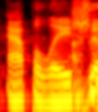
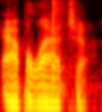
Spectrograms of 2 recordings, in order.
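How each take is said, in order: First: It uses the Midwestern pronunciation of the name. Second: It uses the local Appalachian pronunciation of the name. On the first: The speaker calls it wrong. "I'm from the Midwest. We say Appalachia" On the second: The speaker calls it right. "it's very clear it's supposed to be Appalachia"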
